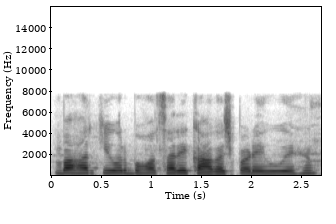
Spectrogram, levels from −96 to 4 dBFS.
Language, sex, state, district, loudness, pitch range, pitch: Hindi, female, Himachal Pradesh, Shimla, -17 LUFS, 225-240 Hz, 235 Hz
